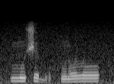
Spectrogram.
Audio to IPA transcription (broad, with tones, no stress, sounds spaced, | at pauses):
m ũ˦ ʃ e˦˨ b o˨ k ũ˧ ɾ o˦ l o˦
